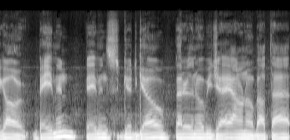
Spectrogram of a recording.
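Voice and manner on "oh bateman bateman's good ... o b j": plain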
